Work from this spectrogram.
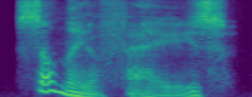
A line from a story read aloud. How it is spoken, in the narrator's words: he mumbled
